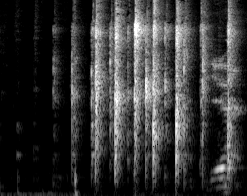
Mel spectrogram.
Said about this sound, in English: Everyone, give a special round of applause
